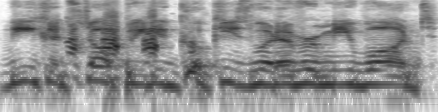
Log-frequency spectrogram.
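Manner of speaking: put-on monster voice. Joking with another speaker about eating cookies, in a Cookie Monster voice. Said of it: "Cookie Monster, you gotta calm down".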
